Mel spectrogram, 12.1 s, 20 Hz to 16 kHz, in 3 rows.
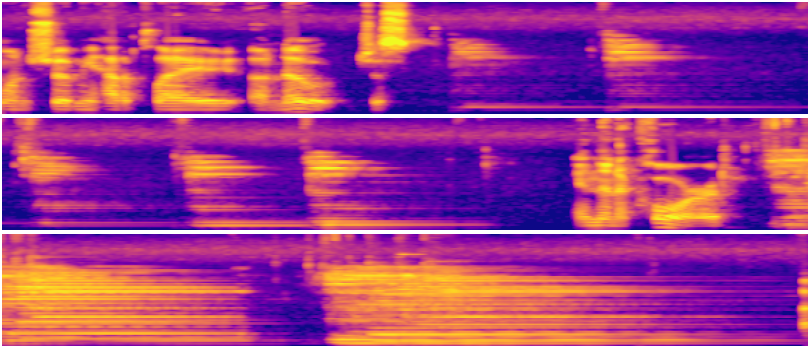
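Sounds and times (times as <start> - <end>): electric guitar single notes: 2.2 - 6.5, 7.7 - 12.0.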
